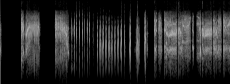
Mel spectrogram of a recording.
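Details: Swiftlet calling sound used to lure swiftlets: two harsh, high buzzy bursts, then a fast run of short clicking chirps, followed by long rasping twitters.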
